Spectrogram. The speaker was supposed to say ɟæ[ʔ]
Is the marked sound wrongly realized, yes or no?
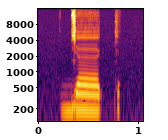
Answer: yes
